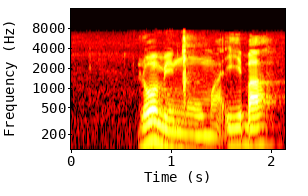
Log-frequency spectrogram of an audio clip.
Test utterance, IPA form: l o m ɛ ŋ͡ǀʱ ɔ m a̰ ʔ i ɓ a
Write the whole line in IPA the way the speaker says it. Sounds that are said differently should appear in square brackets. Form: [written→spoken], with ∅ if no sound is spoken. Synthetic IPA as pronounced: l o m [ɛ→i] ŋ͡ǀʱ [ɔ→u] m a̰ ʔ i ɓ a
